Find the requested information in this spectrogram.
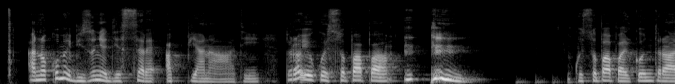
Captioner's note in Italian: schiarire la voce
